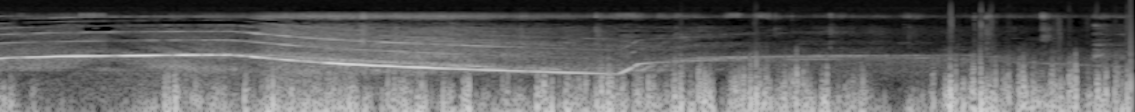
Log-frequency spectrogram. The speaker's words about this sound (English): Oh my God, the cops are coming. Oh, that's an ambulance.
